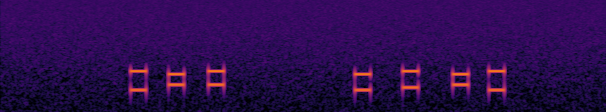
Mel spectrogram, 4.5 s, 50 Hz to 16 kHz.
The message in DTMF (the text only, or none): 60# 5906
